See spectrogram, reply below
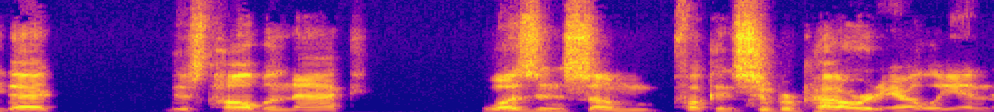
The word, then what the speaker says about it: Talbaldak: Like, and again, I'm not denying that, like, here, the one that, and say his name, Talbaldak, how do you say it? – Yeah, Talbaldak. – Talbaldak.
